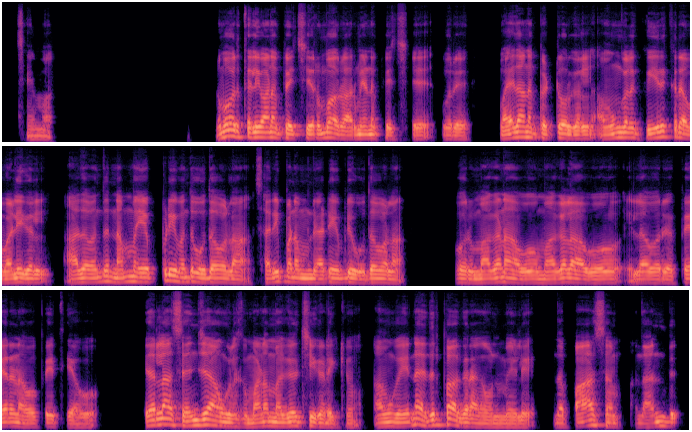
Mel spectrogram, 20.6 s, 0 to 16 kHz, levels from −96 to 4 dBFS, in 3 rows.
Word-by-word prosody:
நிச்சயமா. 85 -1 -9 1.6
ரொம்ப 145 - +3
ஒரு 150 - 0
தெளிவான 130 0 +4
பேச்சு, 105 0 +1
ரொம்ப 120 +4 +1
ஒரு 100 - +1
அருமையான 105 +2 +2
பேச்சு. - - -4 0.3
ஒரு 95 -1 -1 0.4
வயதான 135 +6 +4
பெற்றோர்கள் 105 -2 +3 0.2
அவுங்களுக்கு 115 +2 0
இருக்கிற 140 +1 +1
வலிகள், 105 0 +2 0.3
அத 100 - 0
வந்து 115 +5 -1
நம்ம 125 +3 -1
எப்படி 145 +6 -1
வந்து 115 - 0
உதவலாம், 105 -4 0
சரி 125 - +1
பண்ண 115 -2 +1
முடியாட்டியும் 105 +1 +1
எப்டி 105 +1 +2
உதவலாம். 100 -3 0 0.6
ஒரு 100 - 0
மகனாவோ, 100 -2 +1 0.2
மகளாவோ 95 -2 +1 0.3
இல்லை, 95 - -1
ஒரு 95 - 0
பேரனாவோ, 105 -4 0
பேத்தியாவோ 85 -3 -4 0.5
இதெல்லாம் 150 +2 +3
செஞ்சா 135 +5 +3
அவுங்களுக்கு 100 -5 0
மனமகிழ்ச்சி 110 +2 +1
கிடைக்கும். 95 -3 -3 0.2
அவுங்க 105 +1 +1
என்ன 150 - 0
எதிர்பாக்குறாங்க 110 -9 +1
உண்மையிலயே 90 0 -3 0.2
இந்த - - -3
பாசம், 135 -9 -1
அந்த 95 - -11
அன்பு. 115 0 -1
105 Hz, 135 wpm, -22 LUFS, 95-115 Hz, 1.6 s, தெளிவான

